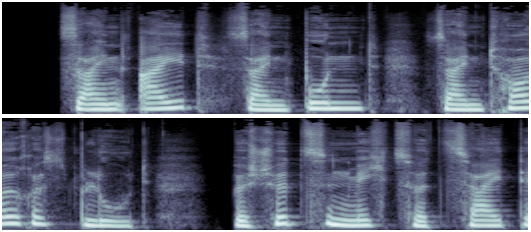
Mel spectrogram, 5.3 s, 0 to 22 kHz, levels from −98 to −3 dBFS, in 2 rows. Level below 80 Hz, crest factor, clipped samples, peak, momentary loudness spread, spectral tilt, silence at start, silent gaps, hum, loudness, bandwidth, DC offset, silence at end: -58 dBFS; 14 dB; under 0.1%; -4 dBFS; 6 LU; -6 dB/octave; 0.3 s; none; none; -18 LUFS; 18.5 kHz; under 0.1%; 0 s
